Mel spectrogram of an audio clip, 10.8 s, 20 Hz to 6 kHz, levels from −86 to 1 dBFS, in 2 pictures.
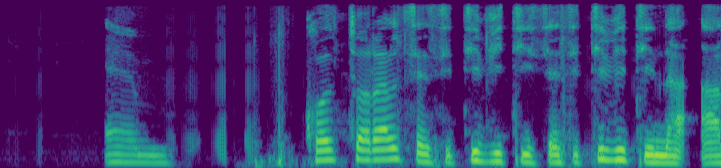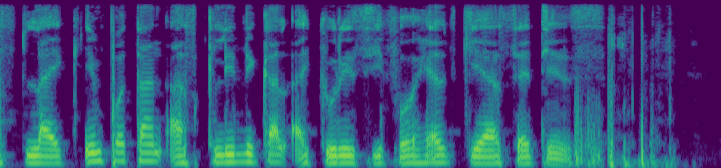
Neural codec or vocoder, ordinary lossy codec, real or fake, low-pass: none; none; real; 5.4 kHz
